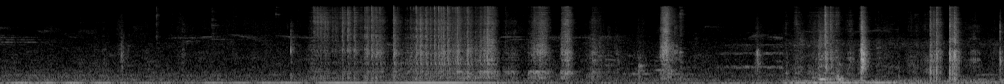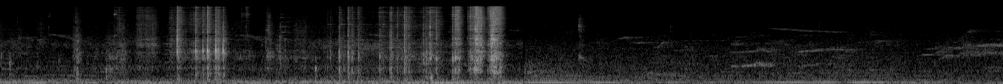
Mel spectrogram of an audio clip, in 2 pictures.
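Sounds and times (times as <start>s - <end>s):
leaves being sliced and torn: 13.2s - 15.3s.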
